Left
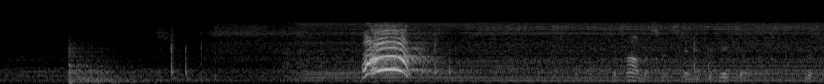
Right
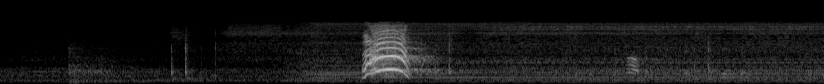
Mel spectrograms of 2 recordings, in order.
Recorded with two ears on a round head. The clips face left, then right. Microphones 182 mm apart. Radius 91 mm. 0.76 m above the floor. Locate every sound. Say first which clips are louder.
0.7 s an explosion: left 6 dB; 65° left (ahead or behind), 2.5 m
3.6 s a scream: even; 20° right (ahead or behind), 1.7 m
6.1 s a man speaking: left 2 dB; 45° left (ahead or behind), 1.7 m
